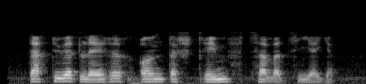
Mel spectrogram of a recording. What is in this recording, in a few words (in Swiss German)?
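"lecher", Alsace Haut Rhin; vin; rétrécit les trous des chaussettes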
